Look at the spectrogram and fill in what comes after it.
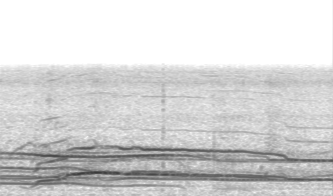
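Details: A wolf pack howling together in an old recording of animals since passed; several long, smooth, sustained tones overlap in close harmony, some gliding upward at first, then holding steady and fading slightly.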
